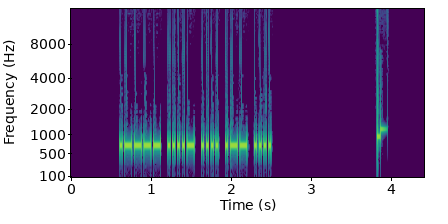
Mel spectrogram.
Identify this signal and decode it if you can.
Morse code, heard as a keyed tone, about 40 wpm, 700 Hz. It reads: 14HWH
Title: Five Challenging Letter-Number Combinations 40wpm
